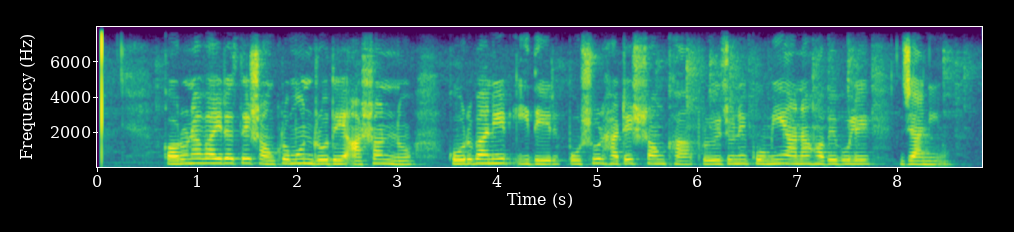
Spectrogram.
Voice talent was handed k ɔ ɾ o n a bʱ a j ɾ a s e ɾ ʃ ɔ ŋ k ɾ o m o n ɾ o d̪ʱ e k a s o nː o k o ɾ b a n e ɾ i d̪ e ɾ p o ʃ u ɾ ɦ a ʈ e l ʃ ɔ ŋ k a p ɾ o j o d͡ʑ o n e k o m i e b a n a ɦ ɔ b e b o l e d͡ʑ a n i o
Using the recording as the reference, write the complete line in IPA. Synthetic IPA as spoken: k ɔ ɾ o n a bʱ a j ɾ a s e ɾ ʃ ɔ ŋ k ɾ o m o n ɾ o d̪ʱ e ʔ a ʃ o nː o k o ɾ b a n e ɾ i d̪ e ɾ p o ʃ u ɾ ɦ a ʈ e ɾ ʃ ɔ ŋ kʰ a p ɾ o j o d͡ʑ o n e k o m i e a n a ɦ ɔ b e b o l e d͡ʑ a n i o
